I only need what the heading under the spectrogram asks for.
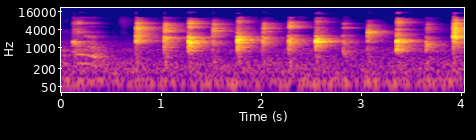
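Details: Grey parrot (Psittacus erithacus), talking.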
